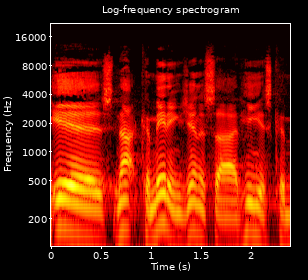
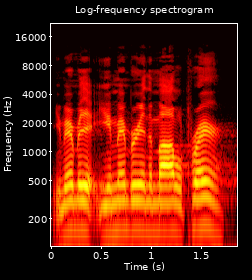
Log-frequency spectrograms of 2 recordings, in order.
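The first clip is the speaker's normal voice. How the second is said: ordinary delivery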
